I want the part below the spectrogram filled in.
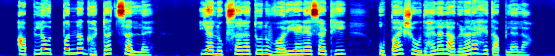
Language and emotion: Marathi, sad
